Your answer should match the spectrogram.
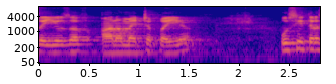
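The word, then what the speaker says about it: onomatopoeia: दोबारा मैं बोल रहा हूँ, ONO, honour, MATO, matter, पोइया, POEIA, ओनोमेटोपोइया। इसका सही प्रोनाउंसिएशन है ओनोमेटोपोइया।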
